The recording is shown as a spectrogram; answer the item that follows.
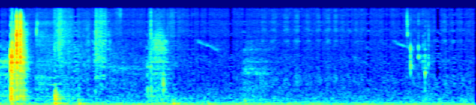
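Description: A brief sharp noise just after the start, then faint, light scratching of a colored pencil on paper.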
